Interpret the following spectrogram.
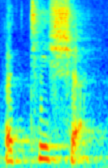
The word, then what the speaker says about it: Letitia: T-I-A is pronounced sh, Letitia.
